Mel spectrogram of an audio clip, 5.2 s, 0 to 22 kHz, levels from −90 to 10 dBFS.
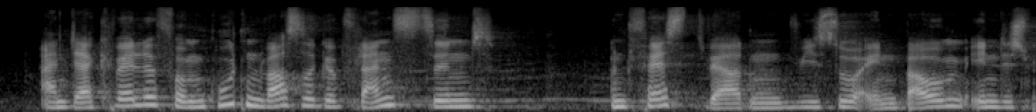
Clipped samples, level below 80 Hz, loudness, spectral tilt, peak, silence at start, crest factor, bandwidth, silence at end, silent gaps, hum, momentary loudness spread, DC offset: under 0.1%; -76 dBFS; -30 LUFS; -4.5 dB/octave; -10 dBFS; 0.2 s; 20 dB; 16.5 kHz; 0 s; none; none; 6 LU; under 0.1%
